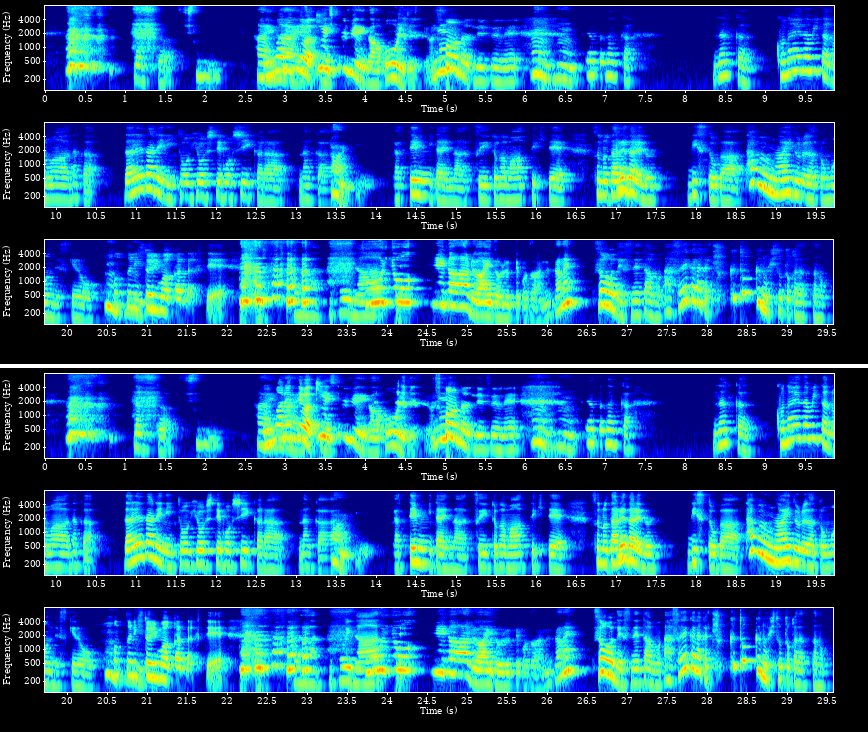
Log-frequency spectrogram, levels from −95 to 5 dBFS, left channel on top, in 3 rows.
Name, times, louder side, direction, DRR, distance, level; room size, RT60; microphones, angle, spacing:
voice 1, 0.3-0.8 1.1-1.4 1.9-2.2 2.6-5.1 6.1-6.7 13.4-13.7 17.0-17.2 20.5-21.0 22.1-24.3 24.5-26.3, left 2 dB, 80° left, 6 dB, 1.6 m, -33 dB
voice 2, 1.1-1.6 2.7-3.6 4.4-4.5 5.0-6.3 6.8-7.3 8.4-8.8 9.1-10.4 10.9-13.5 14.4-15.8 16.2-17.5 17.9-20.3 20.7-22.2 22.8-22.9 23.4-23.9 26.6-29.5, right 2 dB, 75° right, 8 dB, 1.3 m, -34 dB
7.1 x 6.9 x 3.6 m, 0.37 s
head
